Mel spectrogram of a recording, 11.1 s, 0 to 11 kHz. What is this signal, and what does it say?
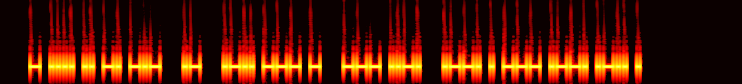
Morse code, heard as a keyed tone, about 24 wpm, 700 Hz. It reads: THINK A LOT OF PEOPLE
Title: Speed-Racing - Sets of 5 Words 20wpm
